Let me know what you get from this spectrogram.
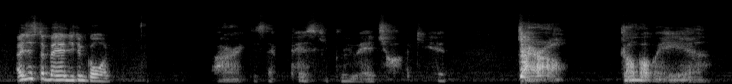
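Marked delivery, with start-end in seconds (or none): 2.1-7.0 cartoon villain voice, hushed and breathy. Speaker imagining what the villain would say, doing a Jim Cummings Robotnik impression. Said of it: "my best Jim Cummings Robotnik impression".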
